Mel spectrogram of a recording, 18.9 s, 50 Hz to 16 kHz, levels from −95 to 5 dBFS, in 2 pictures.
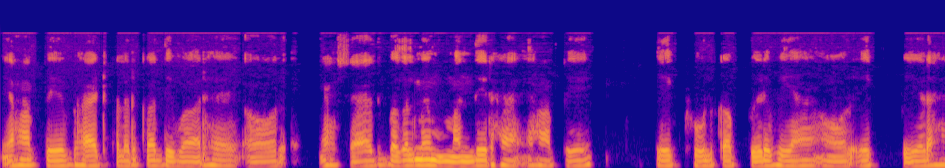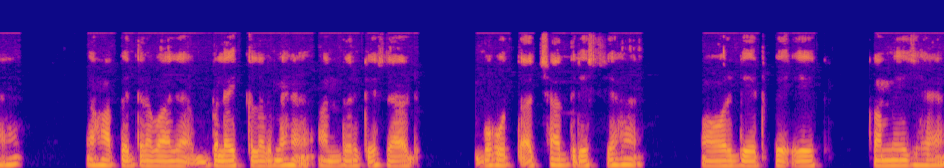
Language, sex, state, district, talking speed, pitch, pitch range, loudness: Hindi, male, Bihar, Gaya, 145 wpm, 110 Hz, 105-120 Hz, -18 LUFS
